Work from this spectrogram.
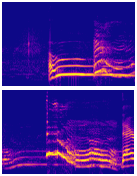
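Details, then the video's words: Two pet dogs on a military base howling with the nightly "Taps" bugle call over loudspeakers; a low steady howl joined by higher, wavering howls in overlapping bursts. "Merlin and Jett "sing" together."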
